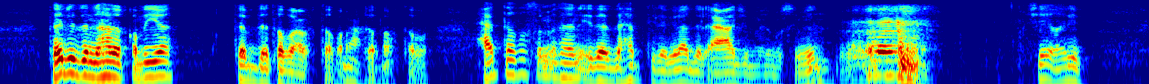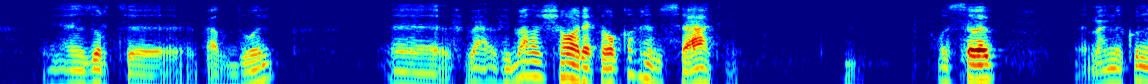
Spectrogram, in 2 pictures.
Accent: Saudi Arabia; وحصلت مرة عندنا في السعودية،

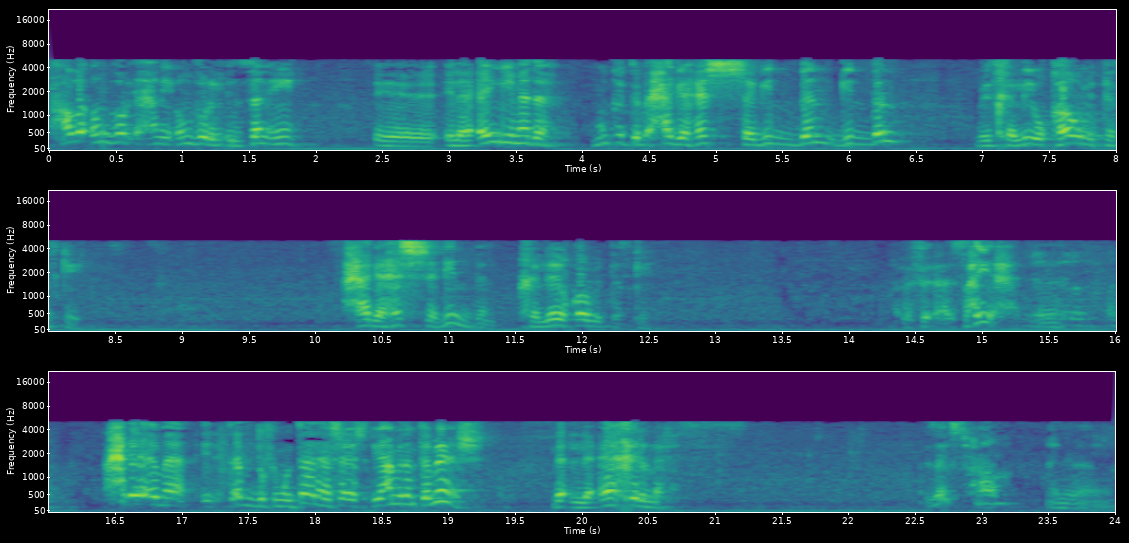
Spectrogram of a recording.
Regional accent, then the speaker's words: Egypt

